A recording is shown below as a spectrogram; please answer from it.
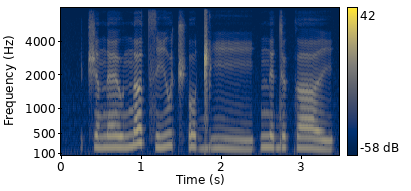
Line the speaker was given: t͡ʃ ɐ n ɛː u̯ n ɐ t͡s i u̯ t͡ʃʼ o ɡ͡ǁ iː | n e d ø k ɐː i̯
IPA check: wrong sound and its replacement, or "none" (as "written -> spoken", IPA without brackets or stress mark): none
